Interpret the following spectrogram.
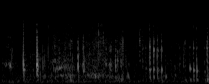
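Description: Belgian Malinois licking and mouthing food from a hand: a faint run of short, irregular clicks and smacks.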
